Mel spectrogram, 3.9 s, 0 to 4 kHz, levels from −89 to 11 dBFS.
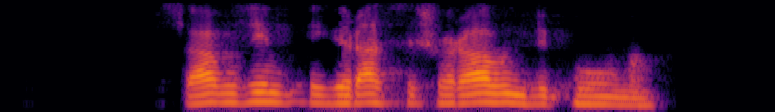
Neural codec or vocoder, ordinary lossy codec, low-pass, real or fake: codec, 24 kHz, 0.9 kbps, WavTokenizer, small release; AAC, 24 kbps; 3.6 kHz; fake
